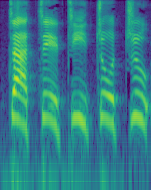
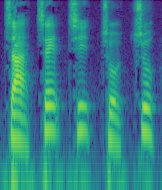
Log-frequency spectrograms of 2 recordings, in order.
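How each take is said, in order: First: "짜찌찌쪼쭈" high, hard, tight unaspirated syllables; over-tense CH. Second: Second "짜째찌쪼쭈" eased, slightly released ch; relaxed CH. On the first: Teacher showing what is too strong, over-tense CH. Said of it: "이렇게 강한 된". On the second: Teacher showing just this much force, relaxed CH. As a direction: say "짜째찌쪼쭈" slowly with less tension and a slight burst. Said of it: "좀 힘을 풀고". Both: Shown as a demonstration.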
